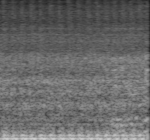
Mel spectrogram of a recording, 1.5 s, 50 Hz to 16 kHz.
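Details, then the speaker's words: 2021 Royal Enfield Himalayan Euro 5, 6,000 km, idling: steady single-cylinder idle with light fast metallic rattle from lower right engine, worse as it gets hotter; loose oil pump sprocket letting drive chain rattle. "now I can hear it rly and the hotter it gets the worse it gets"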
